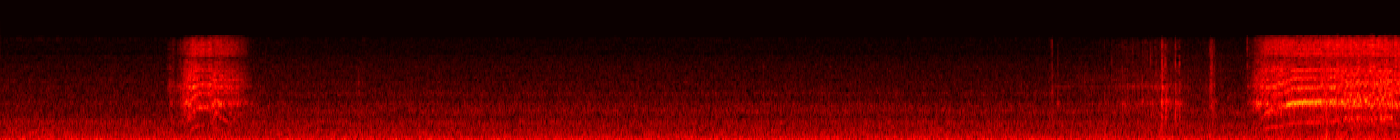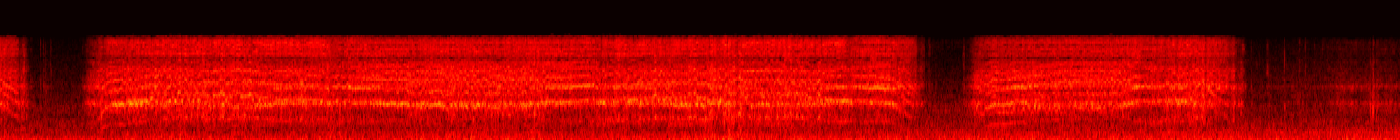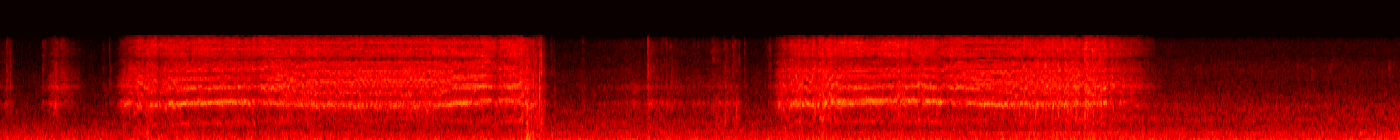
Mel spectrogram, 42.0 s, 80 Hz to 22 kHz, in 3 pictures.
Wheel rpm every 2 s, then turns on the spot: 10, 10, 0, 0, 0, 10, 80, 80, 160, 160, 160, 100, 140, 50, 30, 160, 110, 30, 150, 90, 0.
26-28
